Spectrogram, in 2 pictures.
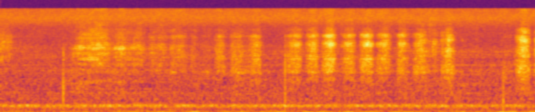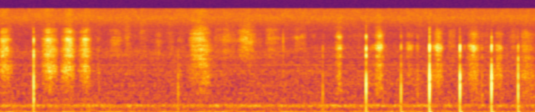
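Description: A stylus writes and scratches across a pink plastic LCD writing tablet held close to the mic, making bursts of soft, bright scraping strokes over a steady low hum. Toward the end, a run of sharp, dry taps clicks against the plastic surface.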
